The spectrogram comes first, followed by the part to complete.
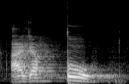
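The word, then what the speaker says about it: ἀγαπῶ: Agapo, tá ok? Agapo. A sílaba tônica está aqui, a sílaba tônica está aqui. Isso aqui é um acento, tá?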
